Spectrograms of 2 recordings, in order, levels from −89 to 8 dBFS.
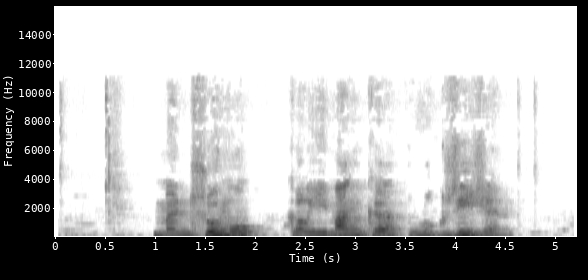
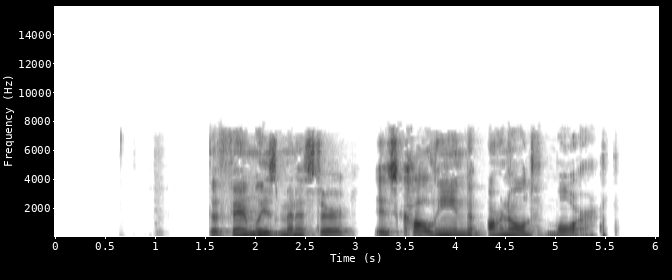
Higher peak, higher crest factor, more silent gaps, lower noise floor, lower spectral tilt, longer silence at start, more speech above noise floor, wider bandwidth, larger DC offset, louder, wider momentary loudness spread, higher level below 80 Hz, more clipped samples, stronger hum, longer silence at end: about the same, -4 dBFS vs -2 dBFS; about the same, 20 dB vs 20 dB; second, none vs 3.07-3.11 s; about the same, -64 dBFS vs -61 dBFS; first, -7.5 dB/octave vs -4.5 dB/octave; second, 1 s vs 1.55 s; about the same, 42 dB vs 41 dB; first, 11 kHz vs 8 kHz; neither; second, -23 LUFS vs -20 LUFS; first, 15 LU vs 12 LU; about the same, -62 dBFS vs -58 dBFS; neither; neither; about the same, 0.65 s vs 0.55 s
